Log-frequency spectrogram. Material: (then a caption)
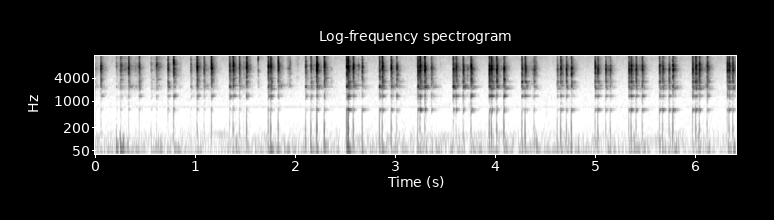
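Aluminum. A sealed, hollow 12 oz Mountain Dew aluminum soda can is held up and tapped quickly with fingernails. The clip is a steady run of short, dry clicks with a thin metallic ring and a steady tone near 700 Hz, over a strong low-end thump.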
